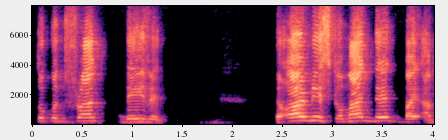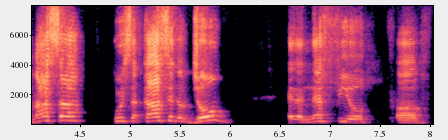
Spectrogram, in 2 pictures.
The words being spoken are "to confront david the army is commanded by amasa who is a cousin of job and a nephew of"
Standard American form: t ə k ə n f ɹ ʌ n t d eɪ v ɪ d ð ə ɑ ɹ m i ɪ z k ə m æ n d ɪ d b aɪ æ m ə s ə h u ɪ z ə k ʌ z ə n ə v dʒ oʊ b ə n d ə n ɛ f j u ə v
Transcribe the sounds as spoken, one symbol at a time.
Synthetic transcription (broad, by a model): t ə k ə n f ɹ ʌ n t d eɪ v ɪ d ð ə ɑ ɹ m i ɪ s k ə m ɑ n d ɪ d b aɪ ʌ m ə s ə h u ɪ s ə k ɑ s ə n ə v dʒ oʊ b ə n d ə n ɛ f j u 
